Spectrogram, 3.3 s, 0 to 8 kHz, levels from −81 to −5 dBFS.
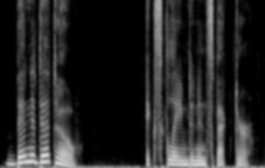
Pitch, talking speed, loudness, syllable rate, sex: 215 Hz, 70 wpm, -17 LUFS, 4.7 syllables/s, female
